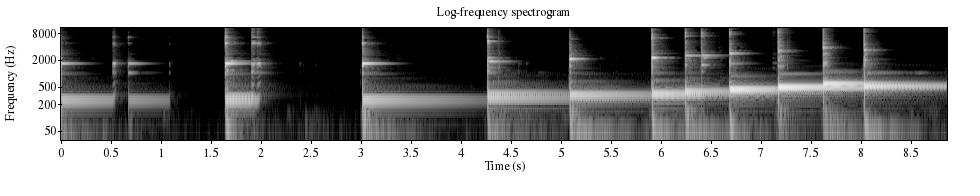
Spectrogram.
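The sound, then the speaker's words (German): A melody plucked on the lamellae of a lamella instrument such as a kalimba, starting from the lowest note, C, then plucking lamellae beside the middle one to get successively higher notes: bright, ringing metallic notes that step upward in pitch, slow and separate at first, then quicker and overlapping, each one decaying gently. “Und jetzt muss ich auf der rechten Seite neben der mittleren den, äh, die Lamelle zupfen um den nächst höheren Ton zu kriegen.”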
